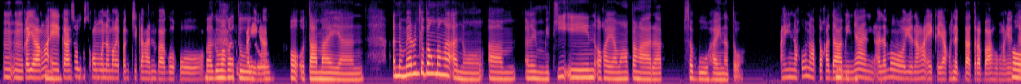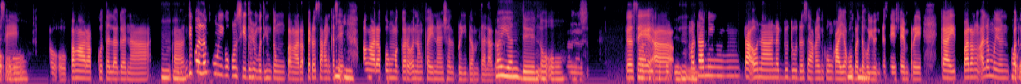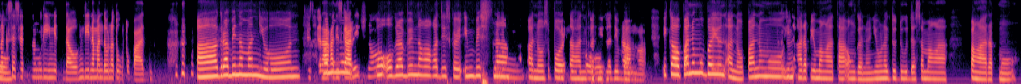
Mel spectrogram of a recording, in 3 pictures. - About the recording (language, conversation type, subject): Filipino, unstructured, Paano mo haharapin ang mga taong nagdududa sa pangarap mo?
- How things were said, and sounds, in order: static; mechanical hum; other background noise; wind; tapping; distorted speech; chuckle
